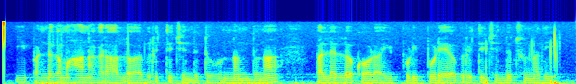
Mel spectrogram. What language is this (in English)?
Telugu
